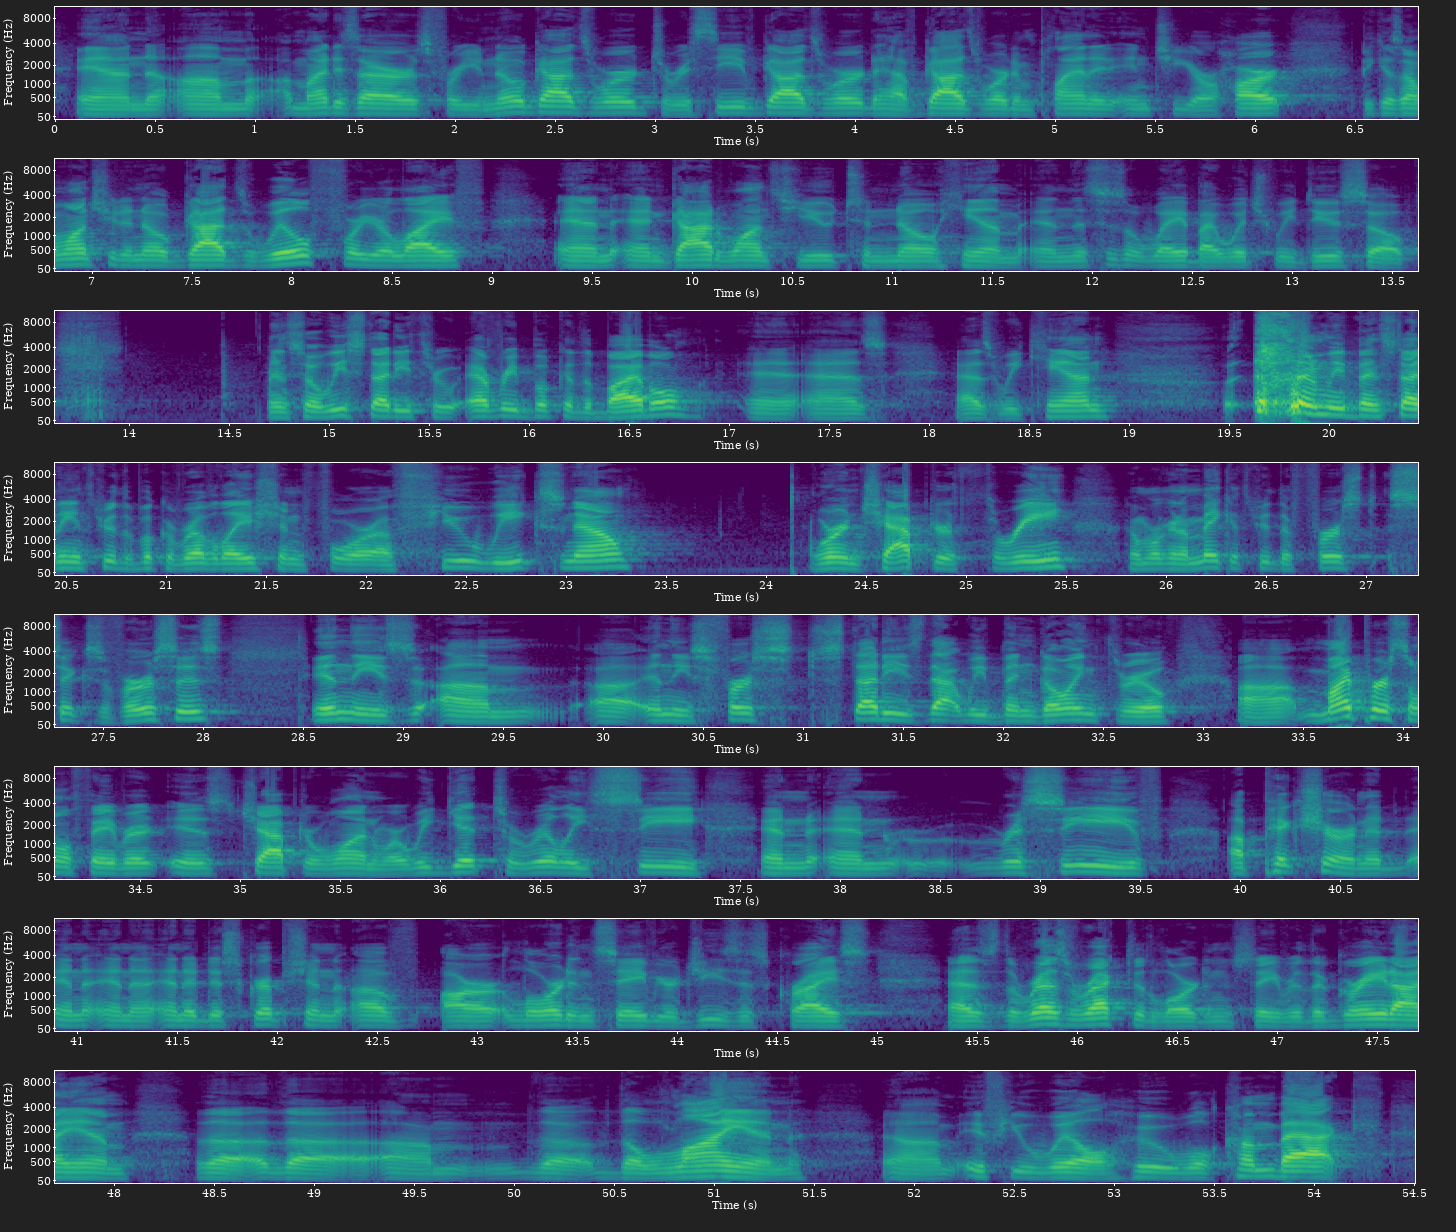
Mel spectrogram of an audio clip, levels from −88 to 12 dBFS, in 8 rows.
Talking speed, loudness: 180 wpm, -19 LUFS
